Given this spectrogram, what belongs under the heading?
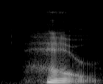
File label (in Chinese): "厚", 台城, 男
